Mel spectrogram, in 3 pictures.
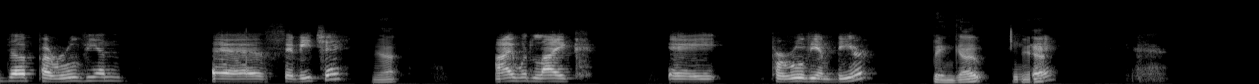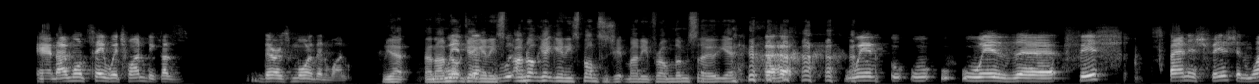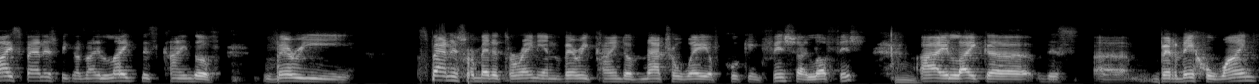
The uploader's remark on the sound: This interview was recorded on 1st June 2023 via Zoom.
